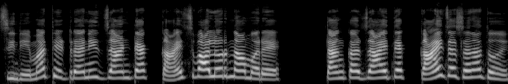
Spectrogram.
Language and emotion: Goan Konkani, angry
